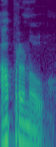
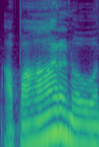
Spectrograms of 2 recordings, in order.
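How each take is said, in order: First: The first syllable has the long vowel. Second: The second syllable has the long vowel. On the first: "ಅವರು ಒಂದು ದೀರ್ಘ change ಮಾಡಿದ್ದಕ್ಕೆ ನನಗೆ ಗೊತ್ತಾಗಲಿಲ್ಲ" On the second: "ಆಮೇಲೆ ಗೊತ್ತಾಯಿತು ನನಗೆ"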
